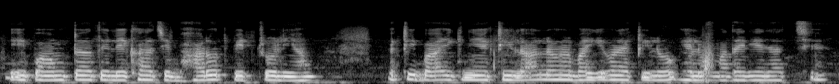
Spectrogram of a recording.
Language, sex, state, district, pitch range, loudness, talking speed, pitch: Bengali, female, West Bengal, North 24 Parganas, 190-210 Hz, -12 LUFS, 155 wpm, 200 Hz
